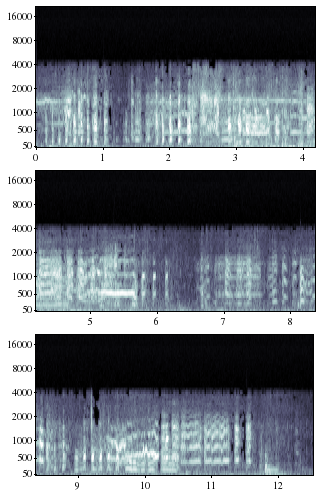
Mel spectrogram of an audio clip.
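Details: Hens and three roosters at breakfast in a yard before heading into the forest to graze; a flock's dense, overlapping clucks and cackles run almost continuously, with a short lull around six seconds.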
